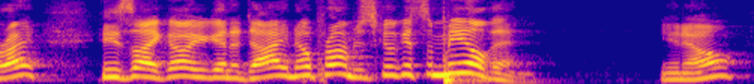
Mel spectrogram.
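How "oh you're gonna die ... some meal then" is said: unfazed nonchalance. Retold or imitated. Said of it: "he's just, just calm about it".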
